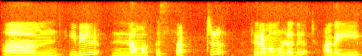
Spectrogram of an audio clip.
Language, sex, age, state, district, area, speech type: Tamil, female, 30-45, Tamil Nadu, Krishnagiri, rural, spontaneous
